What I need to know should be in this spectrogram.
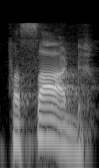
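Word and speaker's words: façade: ई ये शब्द है फसाड। यह अंग्रेजी भाषा का शब्द नहीं है और इस कारण से इसका प्रोनंसिएशन थोड़ा डिफरेंट है। फसाड फसाड फसाड का मतलब होता है हाइडिंग प्लेस।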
